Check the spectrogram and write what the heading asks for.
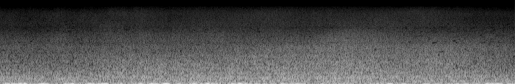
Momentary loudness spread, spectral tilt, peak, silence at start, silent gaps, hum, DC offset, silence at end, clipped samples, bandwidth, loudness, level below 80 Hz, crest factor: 3 LU; -6 dB/octave; -4 dBFS; 0 s; none; none; under 0.1%; 0 s; under 0.1%; 15 kHz; -23 LUFS; -26 dBFS; 12 dB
